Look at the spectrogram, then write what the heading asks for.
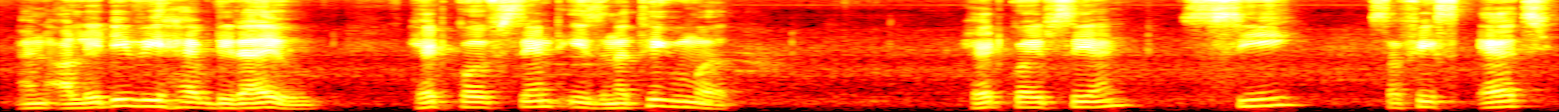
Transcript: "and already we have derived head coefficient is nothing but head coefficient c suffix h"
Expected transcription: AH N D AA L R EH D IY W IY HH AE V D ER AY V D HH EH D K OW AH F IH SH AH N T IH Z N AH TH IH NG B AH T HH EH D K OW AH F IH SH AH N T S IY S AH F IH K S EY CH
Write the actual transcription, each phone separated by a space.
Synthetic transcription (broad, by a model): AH N D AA L EH D IY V IY HH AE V D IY AY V D HH EH D K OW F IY AH N T IH Z N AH T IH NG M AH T HH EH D K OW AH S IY AH N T S IY S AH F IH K S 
